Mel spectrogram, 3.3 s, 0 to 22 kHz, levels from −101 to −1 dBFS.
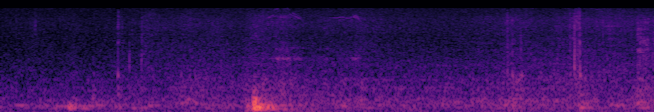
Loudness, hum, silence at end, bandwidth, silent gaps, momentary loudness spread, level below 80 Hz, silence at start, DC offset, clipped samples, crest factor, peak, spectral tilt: -50 LUFS; none; 0 s; 16 kHz; none; 17 LU; -72 dBFS; 0 s; under 0.1%; under 0.1%; 28 dB; -22 dBFS; -6 dB/octave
